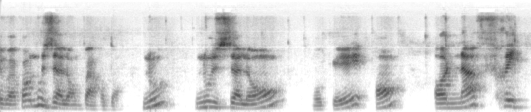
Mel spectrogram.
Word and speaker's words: Afrique: Je vais, ok, pour les vacances, nous allons, ok, en Afrique, bacanya. En Afrique, c'est pas Afrika.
